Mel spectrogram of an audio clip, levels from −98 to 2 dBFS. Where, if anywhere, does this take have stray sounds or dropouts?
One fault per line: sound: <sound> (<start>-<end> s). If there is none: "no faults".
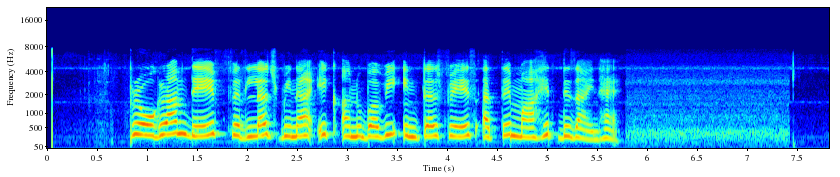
no faults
